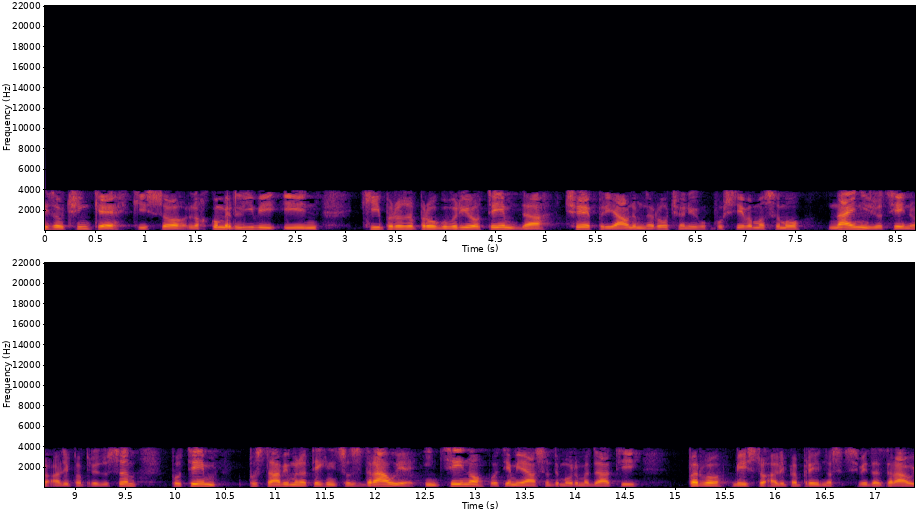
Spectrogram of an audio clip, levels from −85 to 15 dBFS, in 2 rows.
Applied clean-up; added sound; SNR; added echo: none; none; none; none.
